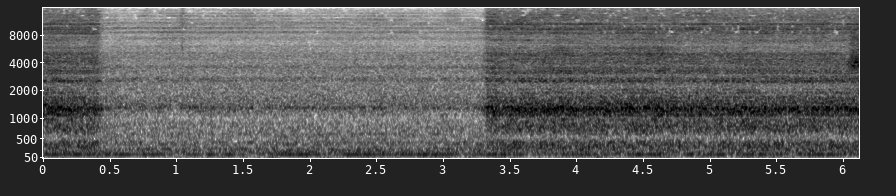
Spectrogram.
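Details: Older Coleman 502 single-burner stove, which runs on white gas or gasoline and has fewer BTUs and more noise than the 508: steady, even hissing roar with a low hum and no sputter or popping; burner running cleanly.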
